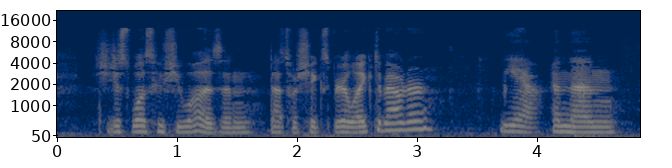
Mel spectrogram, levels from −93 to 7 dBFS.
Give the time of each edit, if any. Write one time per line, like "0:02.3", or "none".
none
